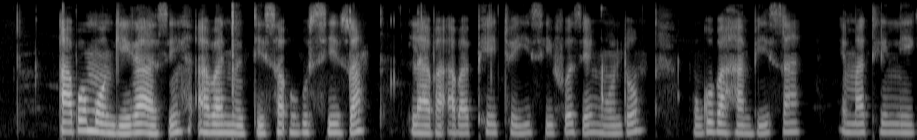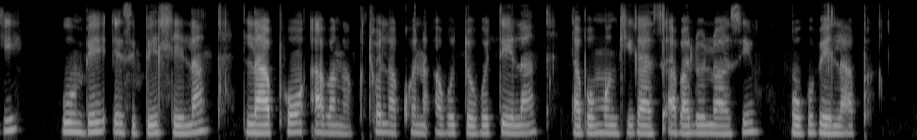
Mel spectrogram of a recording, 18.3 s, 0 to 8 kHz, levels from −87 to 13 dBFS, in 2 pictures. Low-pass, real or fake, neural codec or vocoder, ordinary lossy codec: 7.2 kHz; real; none; Opus, 64 kbps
